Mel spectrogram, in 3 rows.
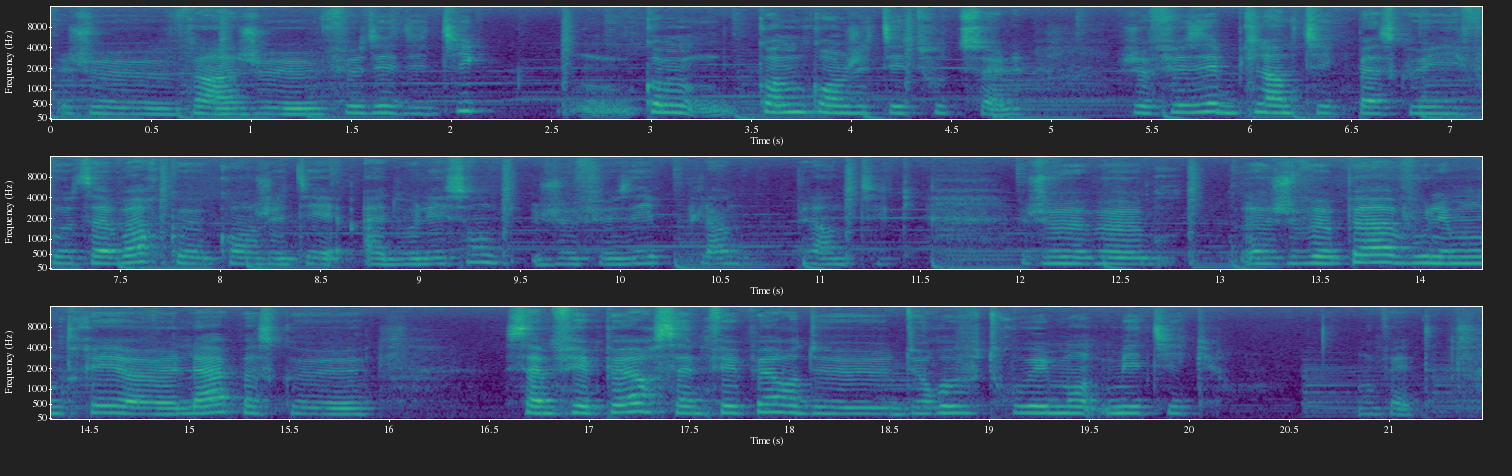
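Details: Aphasia after stroke in an adult woman with Tourette syndrome (onset age 3, diagnosed at 11) treated surgically, devices removed January 2020; aphasia worsened after a second operation and her speech varies day to day.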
